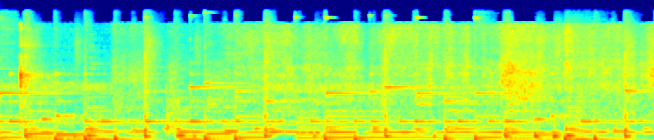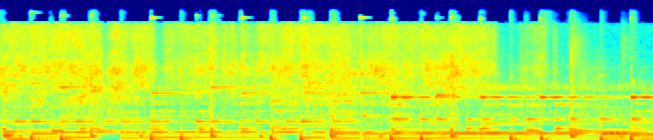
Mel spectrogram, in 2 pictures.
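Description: Steady rubbing of an oiled pad wiped across the surface of a nonstick frying pan. It starts about two or three seconds in and stops just before the end, over background music with plucked notes.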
